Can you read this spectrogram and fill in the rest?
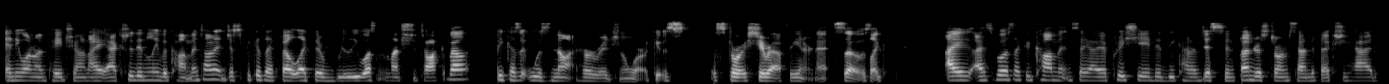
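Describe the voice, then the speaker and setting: Woman, slightly low pitch, dull lo-fi mic, casual podcast co-host, chatty, wordy review talk. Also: steady tone, quick pace, fairly bright tone. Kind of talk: casual unscripted review chat. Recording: slightly dull, lo-fi microphone sound.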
